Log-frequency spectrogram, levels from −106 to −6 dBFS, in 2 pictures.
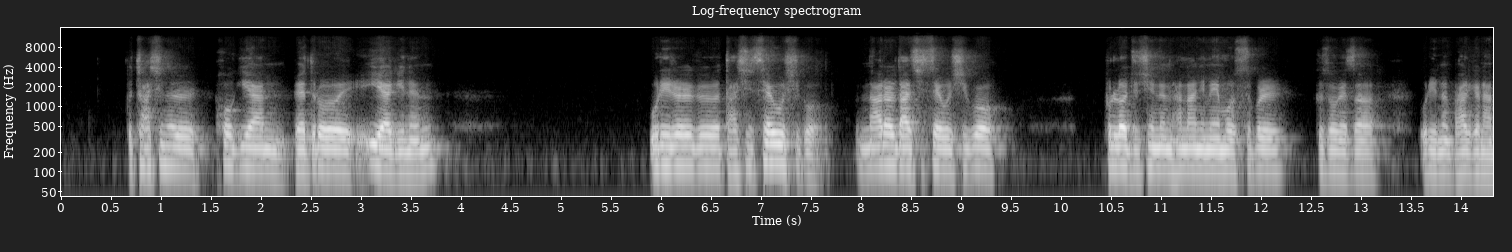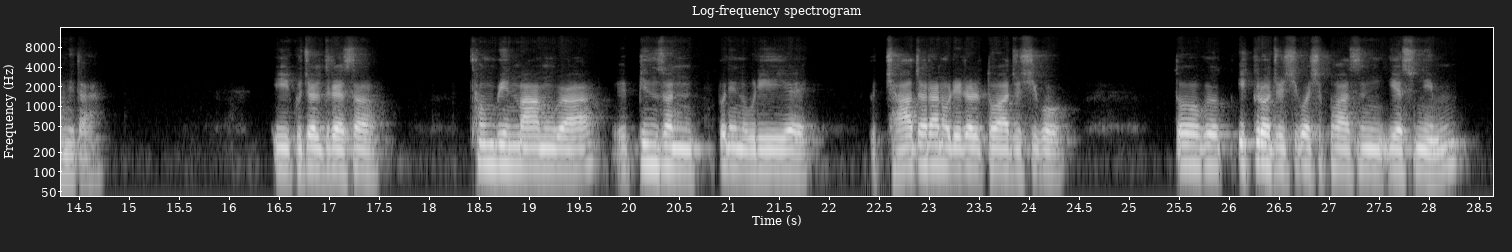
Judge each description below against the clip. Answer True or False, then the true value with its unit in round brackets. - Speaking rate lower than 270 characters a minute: True (215 characters per minute)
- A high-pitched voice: False (115 Hz)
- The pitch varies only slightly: True (2.2 semitones)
